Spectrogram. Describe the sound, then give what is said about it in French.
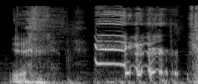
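A person imitates a horse, starting with a breathy, snorting blast and then a high, wavering whinny that trembles and drops in pitch, loud for about two seconds. “Moi, je sais faire du cheval.”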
